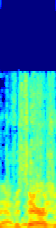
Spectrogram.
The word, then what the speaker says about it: Viserys: Viserys, or Viserys was with, his wife.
